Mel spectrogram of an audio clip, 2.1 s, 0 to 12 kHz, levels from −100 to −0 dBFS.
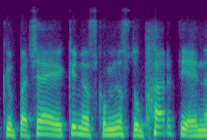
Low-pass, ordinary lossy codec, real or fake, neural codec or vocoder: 7.2 kHz; Opus, 32 kbps; fake; codec, 16 kHz, 4 kbps, X-Codec, HuBERT features, trained on LibriSpeech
